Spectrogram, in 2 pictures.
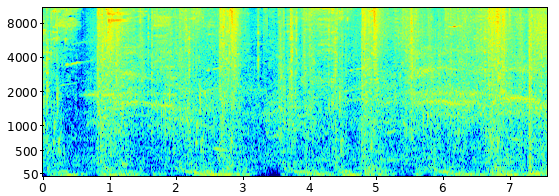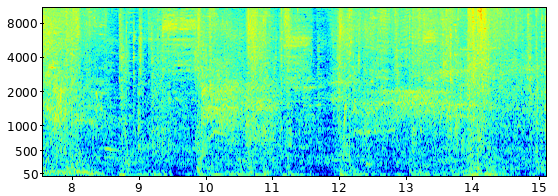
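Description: Gunfire and explosions boom over and over.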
